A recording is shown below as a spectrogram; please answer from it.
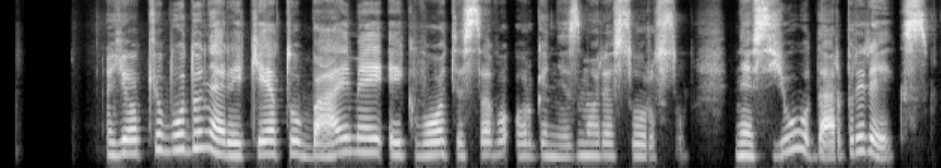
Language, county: Lithuanian, Vilnius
